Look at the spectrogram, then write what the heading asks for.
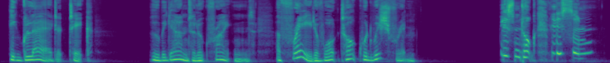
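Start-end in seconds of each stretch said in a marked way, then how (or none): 6.7-7.8 hurried, quick, very high-pitched delivery. Under the other's glare, he urges him to listen, said quickly. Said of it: "he said quickly".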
